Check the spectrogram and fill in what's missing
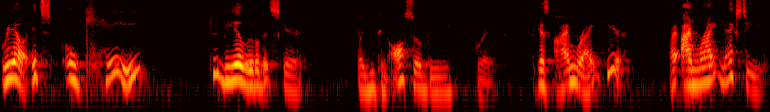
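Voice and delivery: soft, gentle reassurance; calm her fear quietly; reassuring father. Retold or imitated. Father to scared daughter, soft reassuring voice. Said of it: "Rather, my response was".

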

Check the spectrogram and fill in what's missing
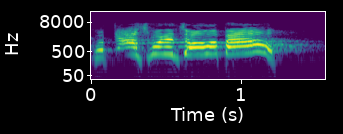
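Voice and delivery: loud, high-pitched cry; exasperated outburst. Acted. Preacher answering people indifferent to the gospel, exasperated shout. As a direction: burst out at full volume.

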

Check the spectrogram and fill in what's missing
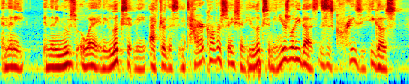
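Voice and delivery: usual speaking voice

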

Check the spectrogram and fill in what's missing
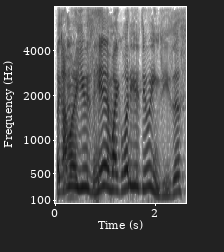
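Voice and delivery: high, very loud outburst at Jesus; incredulous shout. Acted. Preacher playing someone questioning Jesus, incredulous shout.

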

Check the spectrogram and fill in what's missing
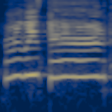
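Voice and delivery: high-pitched fake tearful wail; exaggerated whimpering complaint, pitched high; mock whining. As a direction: whine it out, imitating a near-crying meltdown. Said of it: "'Cause I was all like".

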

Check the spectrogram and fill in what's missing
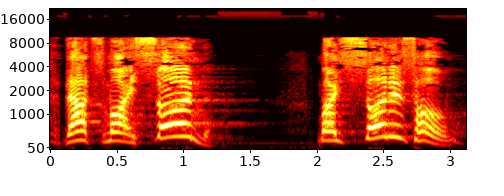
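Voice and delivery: loud, slow cry of joy; joyful father's cry. Acted. Father sees his lost son on the road and shouts for joy.

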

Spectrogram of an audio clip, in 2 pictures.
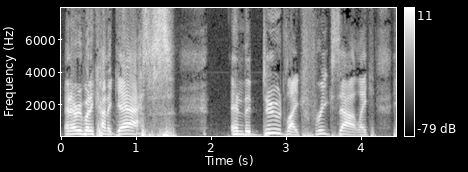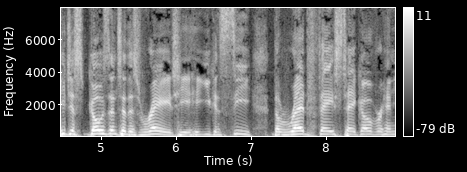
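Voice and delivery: loud, heated storytelling from the pulpit; dramatic preaching. Acted. Preacher tells the crowd of a man's rage, heated preaching. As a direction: build the confrontation at full voice.

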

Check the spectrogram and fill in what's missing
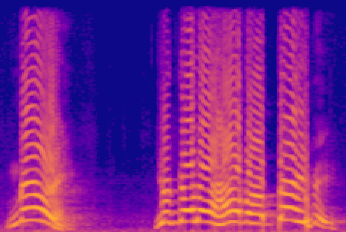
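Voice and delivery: high, emphatic proclamation; grand angelic announcement. Acted. Gabriel announces the baby to Mary, proclaiming grandly. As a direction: announce it big, with weight on each phrase.

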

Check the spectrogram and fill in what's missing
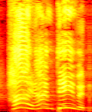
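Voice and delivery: Mickey Mouse voice. Pretend. Pastor voicing David for a toddler, high cartoon mouse voice. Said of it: "my David sounds like Mickey Mouse".

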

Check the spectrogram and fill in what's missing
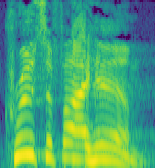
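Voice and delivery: loud, high, slow mob cry; crowd shout. Retold or imitated. The crowd answering Pilate, a slow loud roar. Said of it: "the crowd answers in unison".

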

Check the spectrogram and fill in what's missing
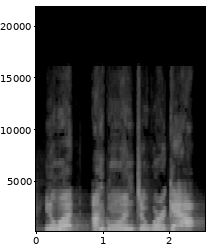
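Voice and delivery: loud, emphatic self pep talk; bold resolution. Acted. Preacher acting out his food-plan resolve to himself, loud and determined. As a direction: declare it big, stretching out the vow.

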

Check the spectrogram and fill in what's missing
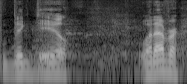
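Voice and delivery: low, soft, unimpressed shrug of a voice; bored teenager. Pretend. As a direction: brush it off like a bored teen. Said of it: "You young people are like".

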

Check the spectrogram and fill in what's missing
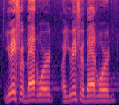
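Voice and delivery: quick teasing build-up; speeding up to reveal. Acted. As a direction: rush the tease before the reveal.

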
